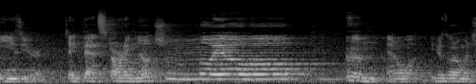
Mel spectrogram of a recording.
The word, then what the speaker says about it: Schmoyoho: Schmoyoho, accent on the yo.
